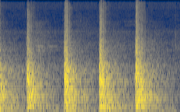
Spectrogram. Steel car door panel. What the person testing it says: we tap on the back door and you can hear how light it is now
